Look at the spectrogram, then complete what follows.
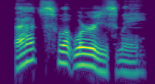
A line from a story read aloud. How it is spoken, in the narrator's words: replied gently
